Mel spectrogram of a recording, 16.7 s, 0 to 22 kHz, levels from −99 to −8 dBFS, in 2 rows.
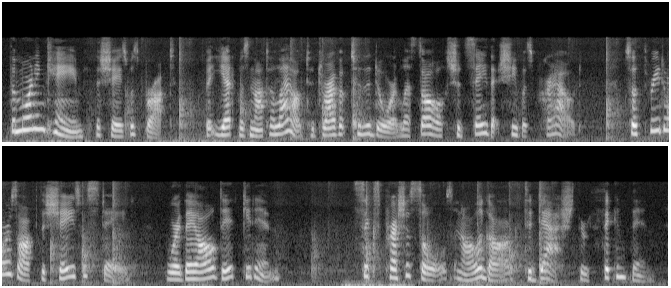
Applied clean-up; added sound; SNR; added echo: none; Walk, footsteps; 20 dB; none.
